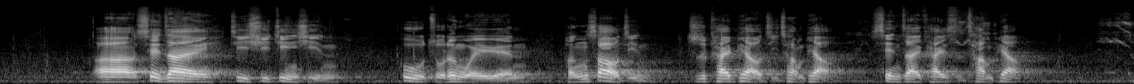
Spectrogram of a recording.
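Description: A man reads out calmly through a microphone.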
